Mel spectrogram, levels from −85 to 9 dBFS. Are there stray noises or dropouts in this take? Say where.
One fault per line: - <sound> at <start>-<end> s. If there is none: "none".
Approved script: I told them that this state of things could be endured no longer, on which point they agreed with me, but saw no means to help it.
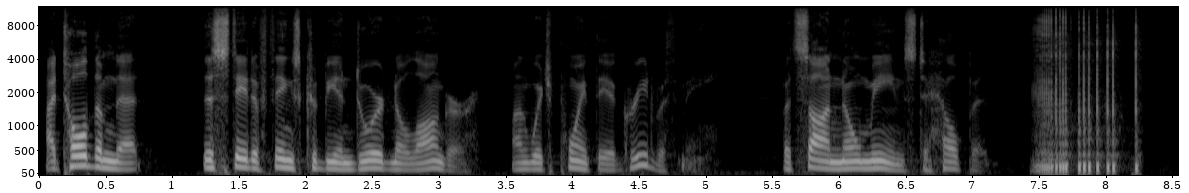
- squeak at 7.4-8.3 s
